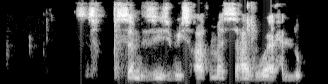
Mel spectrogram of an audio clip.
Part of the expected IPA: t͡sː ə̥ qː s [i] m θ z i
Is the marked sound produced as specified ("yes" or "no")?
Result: no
